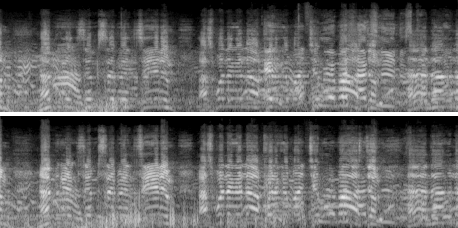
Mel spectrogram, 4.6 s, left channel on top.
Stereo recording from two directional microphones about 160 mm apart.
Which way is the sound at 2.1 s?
25° right (ahead or behind).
